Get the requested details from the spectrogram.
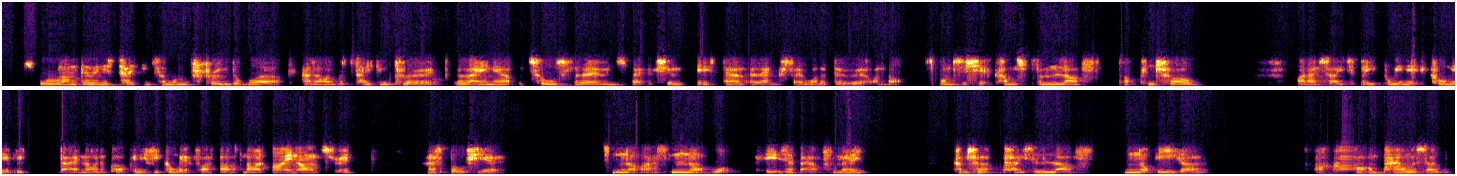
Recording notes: at the Magical Mystery Tour zoom meeting held in August of 2022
